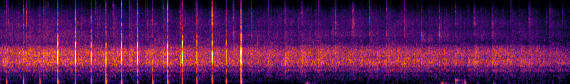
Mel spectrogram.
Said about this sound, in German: Und dafür, denke ich, hast du einen riesen Applaus verdient.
